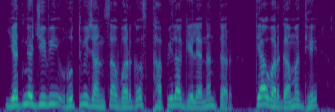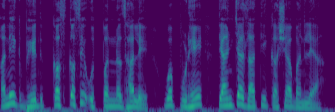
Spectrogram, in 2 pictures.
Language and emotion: Marathi, neutral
